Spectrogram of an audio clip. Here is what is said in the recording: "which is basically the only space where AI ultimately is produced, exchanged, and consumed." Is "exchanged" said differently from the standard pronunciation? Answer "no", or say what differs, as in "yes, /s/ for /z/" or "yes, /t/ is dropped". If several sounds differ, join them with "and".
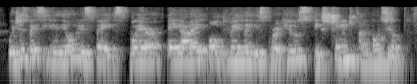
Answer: yes, /d/ is dropped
